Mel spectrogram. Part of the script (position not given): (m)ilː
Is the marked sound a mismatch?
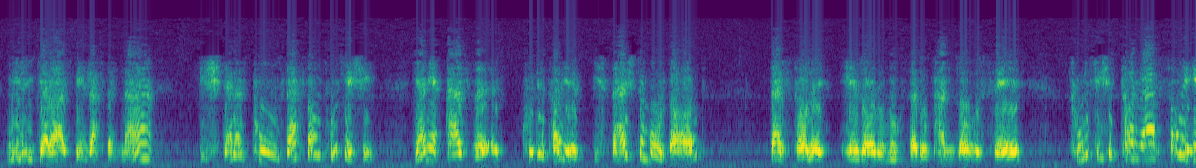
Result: no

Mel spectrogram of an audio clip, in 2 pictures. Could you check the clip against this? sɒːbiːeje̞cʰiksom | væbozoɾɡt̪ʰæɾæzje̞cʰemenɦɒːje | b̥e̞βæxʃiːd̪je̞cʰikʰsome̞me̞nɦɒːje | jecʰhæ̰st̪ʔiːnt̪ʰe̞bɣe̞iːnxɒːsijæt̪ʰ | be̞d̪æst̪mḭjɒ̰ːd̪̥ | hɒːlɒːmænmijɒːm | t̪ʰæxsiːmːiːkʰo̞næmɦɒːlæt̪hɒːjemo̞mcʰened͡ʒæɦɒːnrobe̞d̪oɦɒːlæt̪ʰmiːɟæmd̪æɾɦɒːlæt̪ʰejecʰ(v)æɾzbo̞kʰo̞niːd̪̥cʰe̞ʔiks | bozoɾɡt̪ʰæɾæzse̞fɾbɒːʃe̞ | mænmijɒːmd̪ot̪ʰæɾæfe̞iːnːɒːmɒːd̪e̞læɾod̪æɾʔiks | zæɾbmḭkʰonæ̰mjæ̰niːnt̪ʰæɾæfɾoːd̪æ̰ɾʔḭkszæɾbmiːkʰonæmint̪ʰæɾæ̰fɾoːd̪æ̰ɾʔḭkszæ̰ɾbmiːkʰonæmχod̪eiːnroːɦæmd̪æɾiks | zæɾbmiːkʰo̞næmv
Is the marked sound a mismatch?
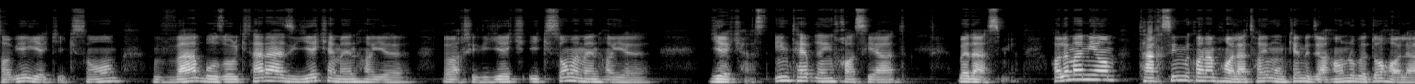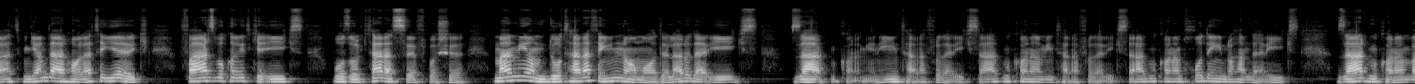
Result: yes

